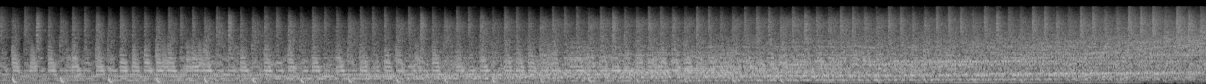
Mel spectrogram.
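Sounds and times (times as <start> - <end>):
deep bass: 0.0 - 12.0
rising sweep: 0.0 - 12.0
trance music build-up: 0.0 - 12.0.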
